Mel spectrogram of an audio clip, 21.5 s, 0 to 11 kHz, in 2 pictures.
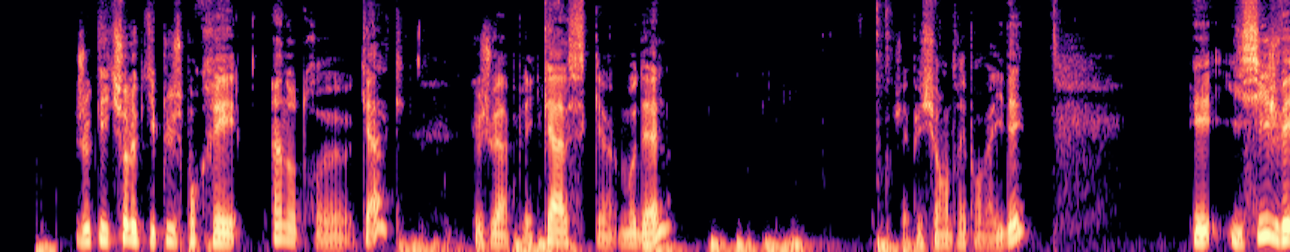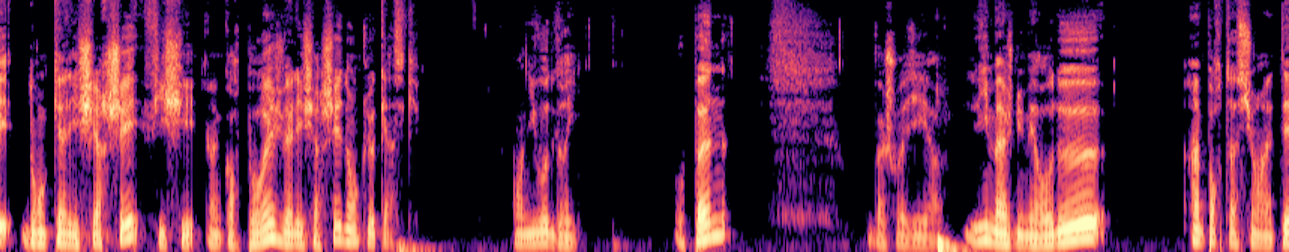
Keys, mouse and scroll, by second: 1.0 click, 3.1-7.1 typing, 7.3 Return, 11.7 click, 12.5 click, 14.0 click, 15.8 click, 17.2 click, 17.6 click, 18.5 KP_2.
